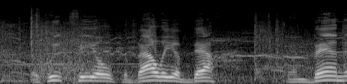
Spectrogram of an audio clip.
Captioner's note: horse squeals; soldiers shout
